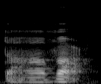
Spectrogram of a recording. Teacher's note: There's no accent mark, and so the stress is on the last syllable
